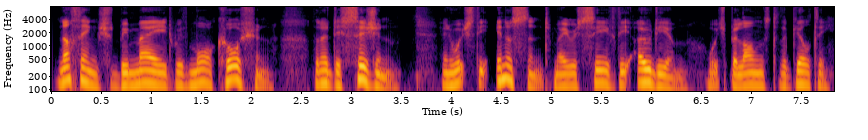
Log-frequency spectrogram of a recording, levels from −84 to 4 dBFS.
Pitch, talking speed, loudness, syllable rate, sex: 120 Hz, 175 wpm, -18 LUFS, 5.1 syllables/s, male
